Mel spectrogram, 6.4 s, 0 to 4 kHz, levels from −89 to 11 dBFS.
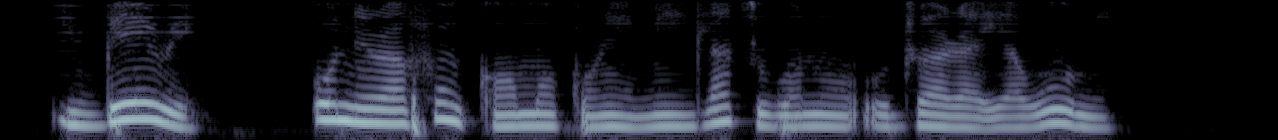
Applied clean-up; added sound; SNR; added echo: neural mask model DeepFilterNet 3.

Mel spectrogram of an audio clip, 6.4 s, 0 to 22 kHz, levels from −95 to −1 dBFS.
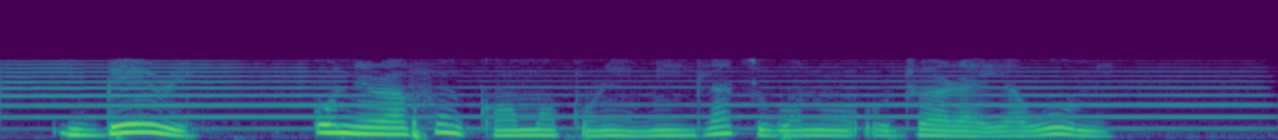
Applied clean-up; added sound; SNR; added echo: none; Trumpet; 19 dB; none.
